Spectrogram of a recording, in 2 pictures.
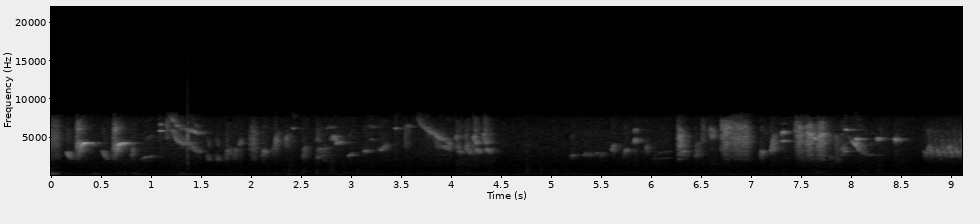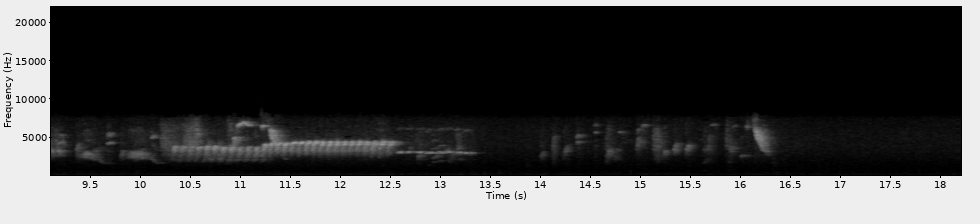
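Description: European goldfinch singing: a long run of quick, varied twittering notes, with a long buzzy trill in the middle that is the loudest part of the song.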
